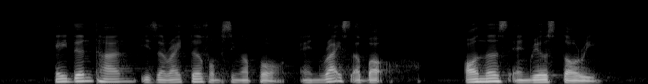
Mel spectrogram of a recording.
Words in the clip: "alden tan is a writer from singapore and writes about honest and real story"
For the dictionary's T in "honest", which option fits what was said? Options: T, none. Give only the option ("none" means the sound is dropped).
none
